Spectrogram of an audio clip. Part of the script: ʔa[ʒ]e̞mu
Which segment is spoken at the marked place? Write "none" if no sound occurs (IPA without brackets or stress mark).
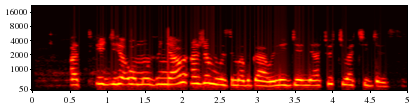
ʒ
